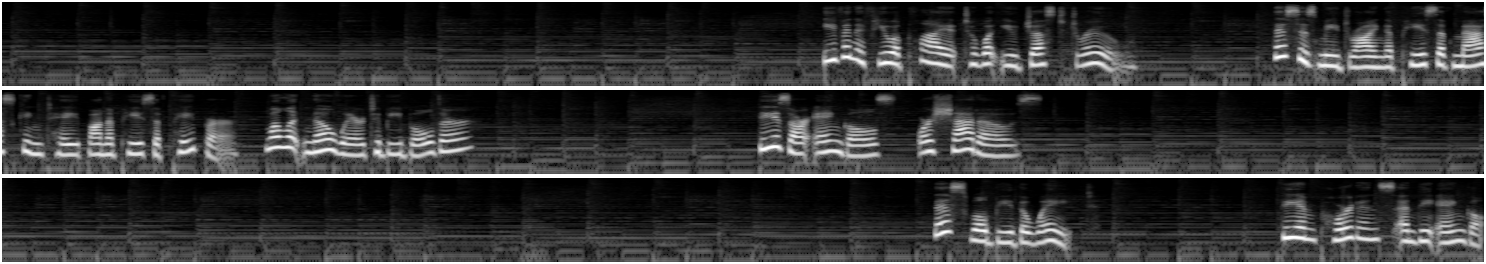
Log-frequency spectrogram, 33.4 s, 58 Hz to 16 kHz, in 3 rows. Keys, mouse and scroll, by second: 1.8 space, 2.6 click, 2.8 space, 3.6-6.0 drag, 7.8 space, 7.9 click, 11.5 space, 11.7 click, 14.9 1, 15.4 space, 15.5 click, 16.9 ctrl+z, 16.9 ctrl+click, 19.6 ctrl+z, 19.7 ctrl+click, 20.0 ctrl+z, 20.1 ctrl+click, 21.3 ctrl+z, 21.4 ctrl+click, 22.6 ctrl+z, 22.7 ctrl+click, 23.9 space, 24.0 click, 24.4 space, 25.5 click, 25.7 ctrl+z, 25.9 ctrl+click, 29.1 space, 29.2 click, 29.6 space, 31.6 click, 32.3 space, 32.6 click, 32.9 space.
